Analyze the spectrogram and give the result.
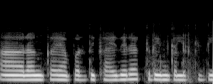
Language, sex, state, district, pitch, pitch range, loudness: Hindi, female, Chhattisgarh, Balrampur, 215 Hz, 210-220 Hz, -12 LUFS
